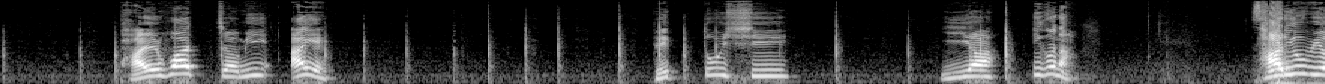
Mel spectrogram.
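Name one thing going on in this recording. A man speaks in short bursts, close to a microphone, like a teacher explaining.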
